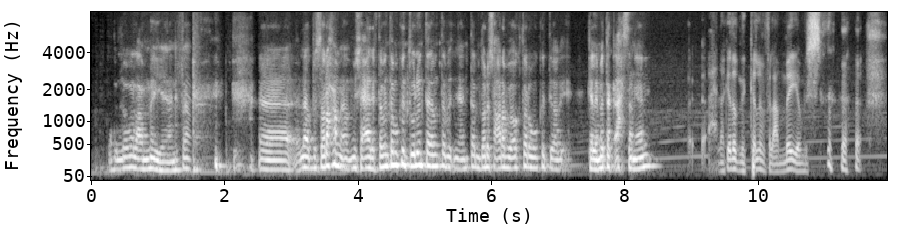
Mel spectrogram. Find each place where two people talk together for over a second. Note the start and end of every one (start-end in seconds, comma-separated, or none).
none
